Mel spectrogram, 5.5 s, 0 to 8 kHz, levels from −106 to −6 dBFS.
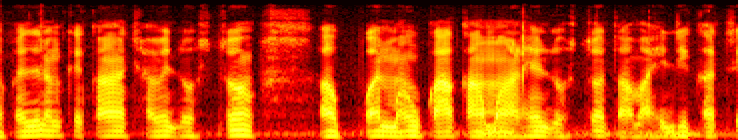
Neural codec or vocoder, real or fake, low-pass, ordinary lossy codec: vocoder, 44.1 kHz, 80 mel bands, Vocos; fake; 7.2 kHz; none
